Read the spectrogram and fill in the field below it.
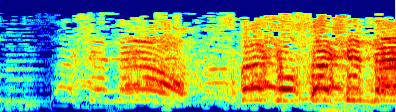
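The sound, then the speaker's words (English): A big crowd outside the state capitol in Atlanta chants in loud, rhythmic bursts, voices amplified through a bullhorn that gives them a thin, tinny edge, repeating the shouted phrase "Special session now!" over a few seconds. “He's outside now with a big crowd bullhorning.”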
